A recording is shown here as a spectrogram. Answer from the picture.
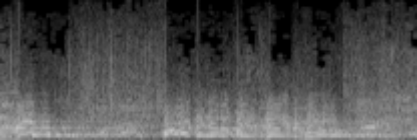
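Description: Speech only: a man talking fast and without pause, in the manner of an announcer's running commentary.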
